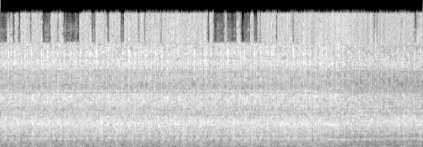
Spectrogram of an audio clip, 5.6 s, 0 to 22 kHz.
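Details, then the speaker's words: LS donor truck engine with 4L60E, before removal: rough, uneven whooshing pulse over a busy idle, about two per second; suspected water pump or belt-driven accessory. "i want to make sure the ending is going to be suitable for my intentions like that's on there crooked you can almost hear that water pump or something"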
